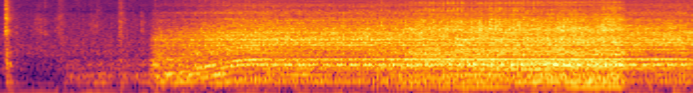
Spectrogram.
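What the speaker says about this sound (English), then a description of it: "Let's try out this skew chisel I just sharpened." Wood lathe spinning up and turning a handle while a freshly sharpened skew chisel is tested on the wood, a steady motor hum with a scraping cutting texture, close and continuous, no talking.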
